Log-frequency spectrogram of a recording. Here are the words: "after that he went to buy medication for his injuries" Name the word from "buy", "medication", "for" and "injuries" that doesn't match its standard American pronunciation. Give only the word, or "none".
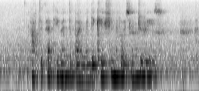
none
